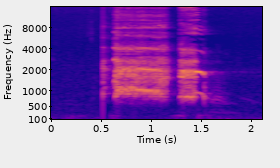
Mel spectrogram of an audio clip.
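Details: Selected decoy rooster used for forest hunting, crowing one loud hoarse cock-a-doodle-doo: a long strained middle note after a sharp start, then a shorter tailing note fading out, on a quiet background.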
